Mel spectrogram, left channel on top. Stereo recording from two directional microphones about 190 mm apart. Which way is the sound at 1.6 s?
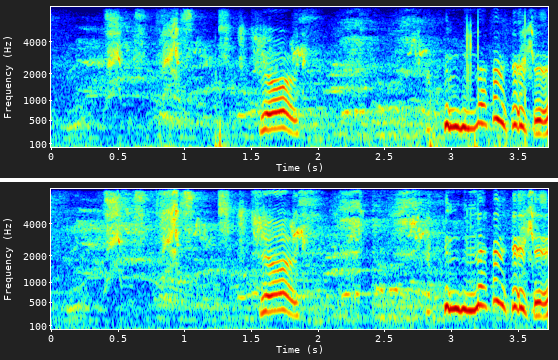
20° right (ahead or behind).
